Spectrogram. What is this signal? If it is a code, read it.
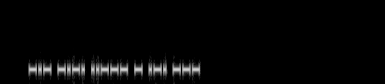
Morse code, heard as a keyed tone, about 49 wpm, 700 Hz. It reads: KC2TRO
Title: USA Call Signs - 6 Characters - 50wpm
